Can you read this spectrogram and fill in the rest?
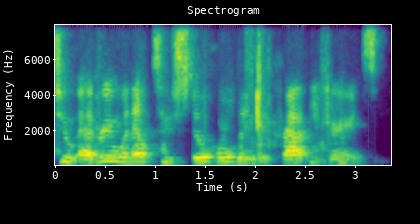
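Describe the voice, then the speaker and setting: A woman's voice: a little high, steady tone, moderate pace, warm tone. A woman co-hosting a casual livestream, speaking bluntly and wryly. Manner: blunt, wry. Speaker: co-host. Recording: echoey room with faint noise.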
